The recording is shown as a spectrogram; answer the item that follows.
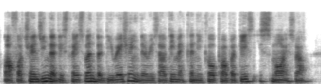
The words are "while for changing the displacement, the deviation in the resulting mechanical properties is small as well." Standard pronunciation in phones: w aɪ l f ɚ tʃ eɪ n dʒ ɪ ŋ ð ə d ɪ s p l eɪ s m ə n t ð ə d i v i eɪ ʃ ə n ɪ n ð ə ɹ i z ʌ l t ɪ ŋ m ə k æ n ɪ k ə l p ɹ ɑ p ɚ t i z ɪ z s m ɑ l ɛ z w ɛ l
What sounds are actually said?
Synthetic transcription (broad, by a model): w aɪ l f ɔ tʃ eɪ n dʒ ɪ ŋ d ə d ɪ s p l eɪ s m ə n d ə d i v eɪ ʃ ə n ɪ n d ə ɹ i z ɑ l t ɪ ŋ m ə k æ n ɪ k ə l p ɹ ɑ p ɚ t i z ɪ s m ɑ l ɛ s w ɛ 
